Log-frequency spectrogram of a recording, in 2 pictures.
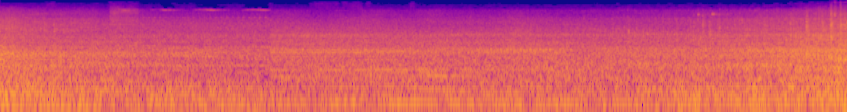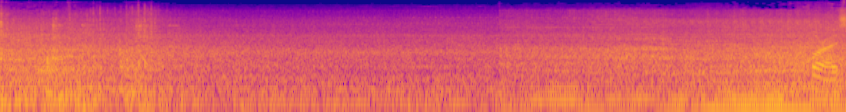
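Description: Bus engines rumble as buses drive past.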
